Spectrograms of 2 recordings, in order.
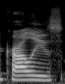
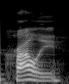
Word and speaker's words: Crowley: So, I know a whole lot about Lom as I know a whole lot about Alistister Crowley or Crowley as you're supposed to pronounce it, but Crowley.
